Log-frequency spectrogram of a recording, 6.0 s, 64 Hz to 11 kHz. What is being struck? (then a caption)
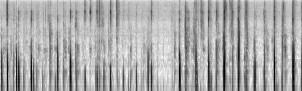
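Silicone ear of a binaural microphone. Fingertips tap and scratch both white silicone ears of a black binaural microphone. About 28 quick, dull, bass-heavy thumps sound with bright flicks and faint scratching between them. There is a brief pause near the middle before the tapping resumes.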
